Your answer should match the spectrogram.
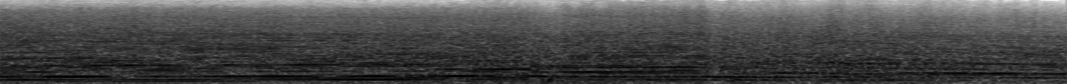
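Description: ICON Cup race cars roar steadily around the St. Louis circuit, engines loud and sustained with shifting tones as several cars run close together, no voices over them.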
